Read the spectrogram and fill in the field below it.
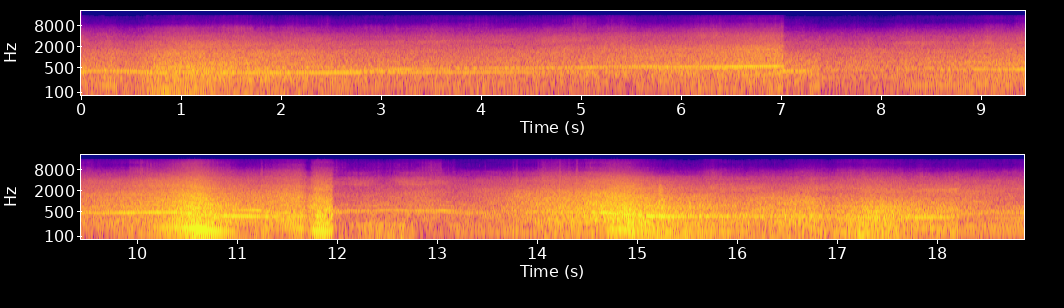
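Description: A racing car engine roars at high revs, shifting gears as it speeds up and slows down.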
